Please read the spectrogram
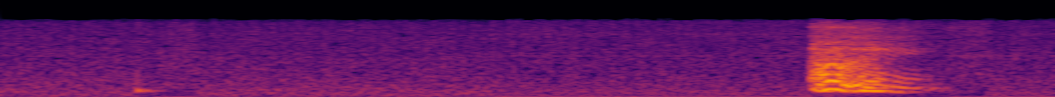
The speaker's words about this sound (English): Okay. Pardon this cough, everybody.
